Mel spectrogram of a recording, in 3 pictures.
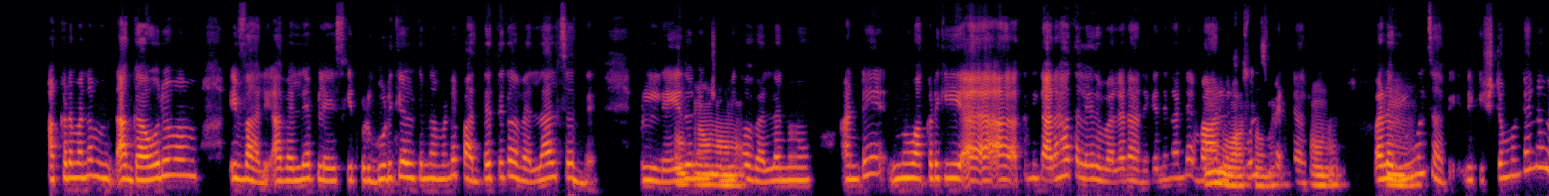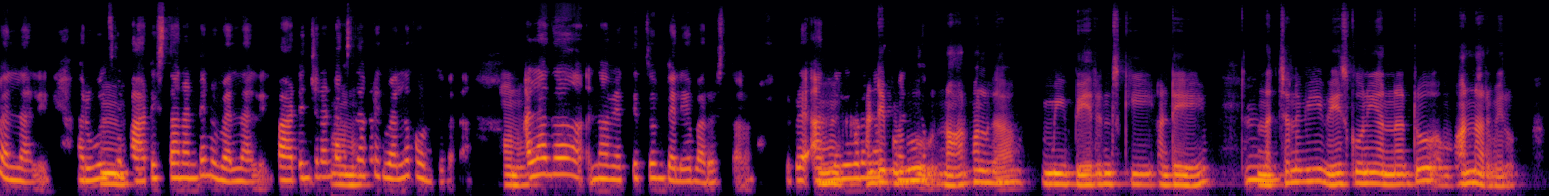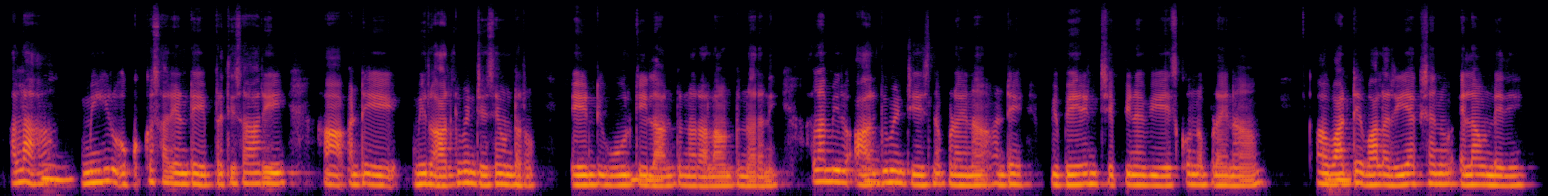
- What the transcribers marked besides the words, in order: in English: "ప్లేస్‌కి"; in English: "రూల్స్"; in English: "రూల్స్"; in English: "రూల్స్‌ని"; tapping; in English: "ఫ్రెండ్స్"; in English: "నార్మల్‌గా"; in English: "పేరెంట్స్‌కి"; in English: "ఆర్గ్యుమెంట్"; in English: "ఆర్గ్యుమెంట్"; in English: "పేరెంట్స్"; "అంటే" said as "వాటే"; in English: "రియాక్షన్"
- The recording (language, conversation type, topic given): Telugu, podcast, దుస్తుల ఆధారంగా మీ వ్యక్తిత్వం ఇతరులకు ఎలా కనిపిస్తుందని మీరు అనుకుంటారు?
